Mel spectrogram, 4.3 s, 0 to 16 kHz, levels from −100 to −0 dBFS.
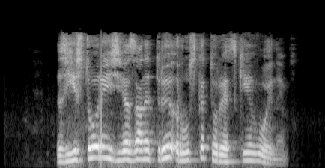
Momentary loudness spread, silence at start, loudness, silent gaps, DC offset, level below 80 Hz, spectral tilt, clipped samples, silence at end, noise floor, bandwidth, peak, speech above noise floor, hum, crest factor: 10 LU; 0.75 s; -15 LUFS; none; under 0.1%; -52 dBFS; -5 dB/octave; under 0.1%; 0.55 s; -74 dBFS; 8 kHz; -2 dBFS; 59 dB; none; 14 dB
